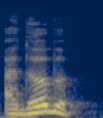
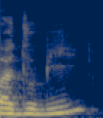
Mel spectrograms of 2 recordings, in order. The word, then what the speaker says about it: Adobe: avec des logiciels de la suite Adobe, ou Adobe, ça dépend comment vous le prononcez.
